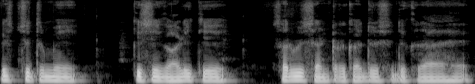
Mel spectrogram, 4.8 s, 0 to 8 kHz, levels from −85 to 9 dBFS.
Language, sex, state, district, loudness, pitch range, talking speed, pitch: Hindi, male, Jharkhand, Ranchi, -17 LUFS, 85-90 Hz, 165 wpm, 85 Hz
